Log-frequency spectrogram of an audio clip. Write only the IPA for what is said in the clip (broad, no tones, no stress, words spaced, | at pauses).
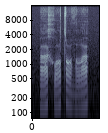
a xɔtˤæ ðˤa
